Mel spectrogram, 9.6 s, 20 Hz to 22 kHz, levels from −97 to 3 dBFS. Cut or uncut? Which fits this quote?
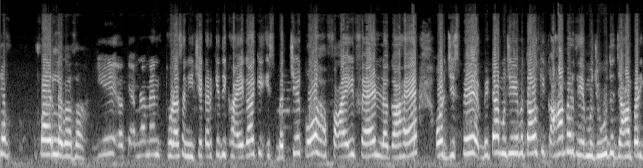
uncut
